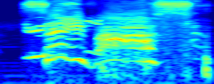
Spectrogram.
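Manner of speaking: put-on very high, loud, shrieking baby-voice scream. Screaming in an ally's face so she heals: screaming baby Crucazel voice. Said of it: "scream in my baby Crucazel voice in her face".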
